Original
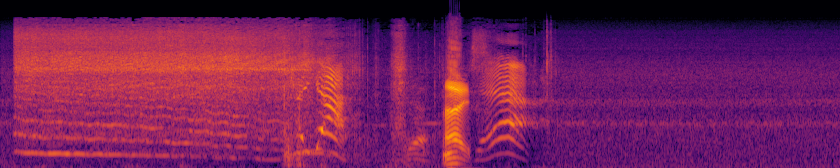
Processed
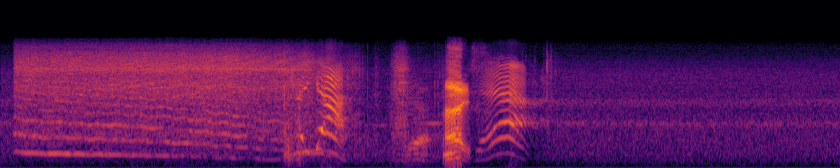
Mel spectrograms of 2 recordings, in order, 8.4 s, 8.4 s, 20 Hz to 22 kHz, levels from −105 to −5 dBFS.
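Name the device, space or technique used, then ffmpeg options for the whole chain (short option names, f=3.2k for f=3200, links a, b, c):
telephone: -filter_complex "[0:a]asettb=1/sr,asplit=3[a][b][c];[a]atrim=end=3.984[d];[b]atrim=start=3.98:end=4.61,asetpts=PTS-STARTPTS,afade=t=in:d=0.004:c=qsin,afade=t=out:st=0.626:d=0.004:c=qsin,asplit=2[e][f];[f]adelay=32,volume=-2dB[g];[e][g]amix=inputs=2:normalize=0,atrim=end_sample=27783[h];[c]atrim=start=4.606[i];[d][h]acrossfade=d=0.004:c1=hsin:c2=qsin[j];[j][i]acrossfade=d=0.004:c1=qsin:c2=hsin,highpass=310,lowpass=3.5k,asoftclip=type=tanh:threshold=-13dB,volume=-5.5dB" -ar 16000 -c:a pcm_mulaw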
